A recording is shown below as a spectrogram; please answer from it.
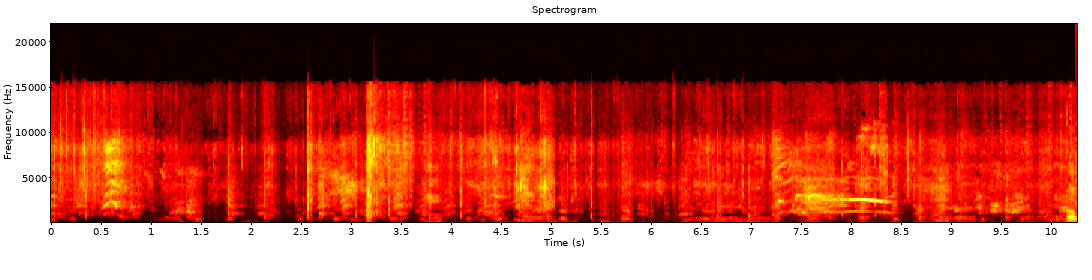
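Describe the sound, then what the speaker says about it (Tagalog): Pigs grunting and oinking on a rural farm in Samar, close and busy and irregular, with a dog heard too and people talking nearby. "Ang laki ng baboy, baboy."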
